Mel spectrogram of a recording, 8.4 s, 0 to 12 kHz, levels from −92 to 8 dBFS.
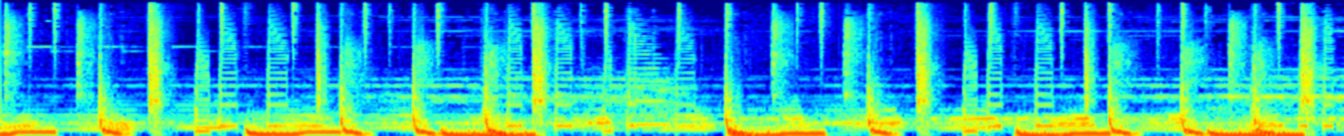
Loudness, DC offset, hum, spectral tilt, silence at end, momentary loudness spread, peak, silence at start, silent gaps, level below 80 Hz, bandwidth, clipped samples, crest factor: -18 LUFS; under 0.1%; none; -5.5 dB/octave; 0 s; 9 LU; -2 dBFS; 0 s; none; -18 dBFS; 11.5 kHz; under 0.1%; 14 dB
